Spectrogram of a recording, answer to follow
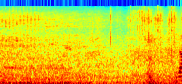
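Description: Low steady rumble of a car idling close by, with faint voices in the background.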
